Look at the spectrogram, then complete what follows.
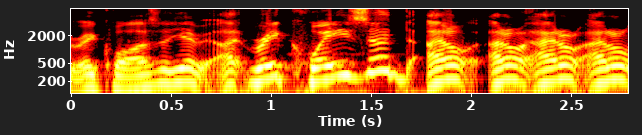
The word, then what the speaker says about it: Rayquaza: I pronounce it Rayquaza.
